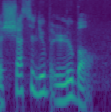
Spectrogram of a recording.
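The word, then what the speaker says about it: Chasseloup-Laubat: I want to talk about Gaston de Casalou-Lambeau. Is that how you pronounce that? – Gaston de Chasseloup-Lubal.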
